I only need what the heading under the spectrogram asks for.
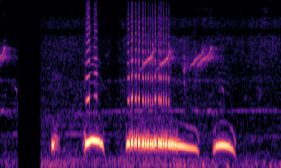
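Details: Spotted dove cooing in the 'thổ sấm' style, used to spur caged doves to sing. One low phrase: a soft short note, a clipped coo, a long throaty coo sliding downward, then a closing rounded coo.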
